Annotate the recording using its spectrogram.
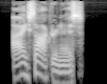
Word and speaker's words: isochronous: Isochronous.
